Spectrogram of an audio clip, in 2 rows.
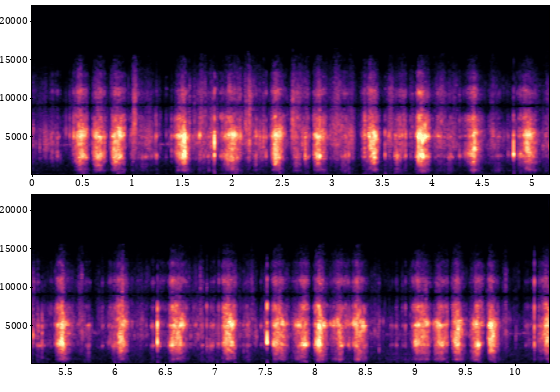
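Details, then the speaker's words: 1940 Harley-Davidson UL 74 flathead oil feed pump rebuild, hand-lapping a check ball seat with light pressure, no engine running: rapid rhythmic sandy scraping about two strokes a second as compound still grinds the seat. "I'm not pressing down real hard just a little bit until the noise changes from Sandy"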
